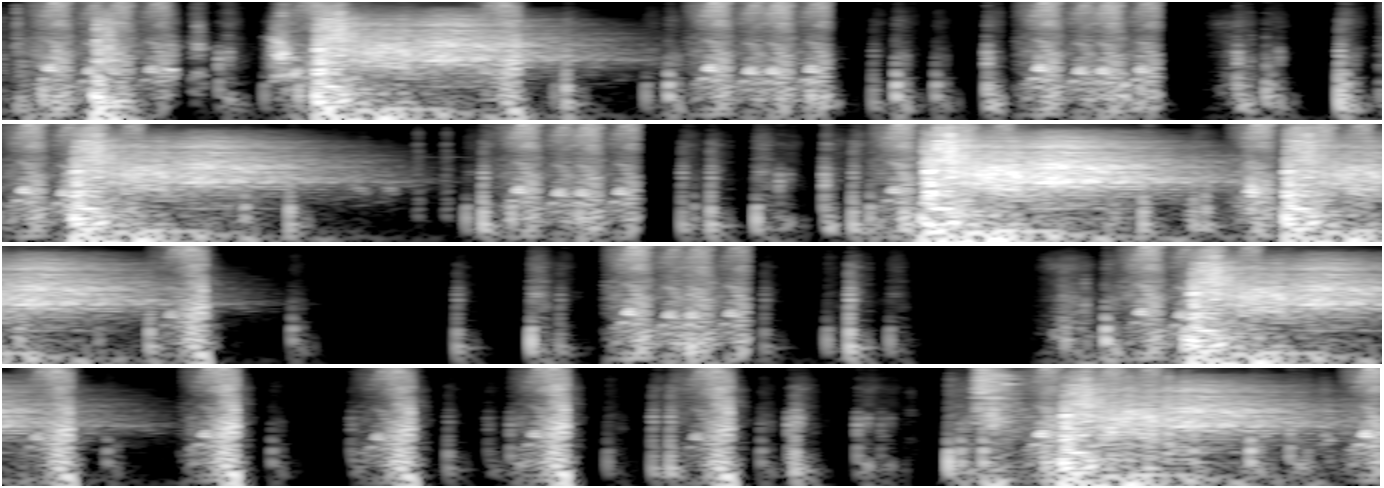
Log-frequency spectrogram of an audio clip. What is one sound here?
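Loud splattering hits burst out and slowly fade.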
